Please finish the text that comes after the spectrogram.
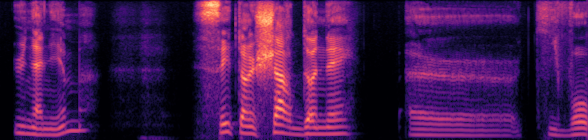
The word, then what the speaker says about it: Unanime: n i m e je le prononcer en français unanime c'est un Chardonnet qui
